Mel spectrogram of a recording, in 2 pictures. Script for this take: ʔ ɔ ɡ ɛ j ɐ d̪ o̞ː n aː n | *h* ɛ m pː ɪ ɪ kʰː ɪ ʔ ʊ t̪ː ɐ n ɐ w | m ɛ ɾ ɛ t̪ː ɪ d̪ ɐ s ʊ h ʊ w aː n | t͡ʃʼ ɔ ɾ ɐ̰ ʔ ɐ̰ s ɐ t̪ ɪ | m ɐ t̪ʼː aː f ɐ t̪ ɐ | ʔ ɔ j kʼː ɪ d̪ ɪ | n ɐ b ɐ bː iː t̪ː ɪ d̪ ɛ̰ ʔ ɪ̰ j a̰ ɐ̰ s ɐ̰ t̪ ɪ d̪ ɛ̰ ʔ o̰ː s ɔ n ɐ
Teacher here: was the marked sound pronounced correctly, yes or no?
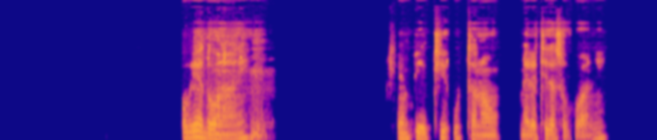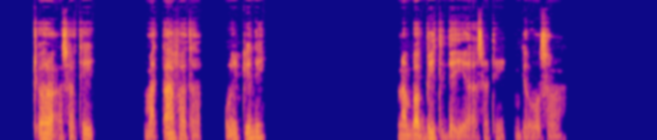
no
